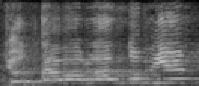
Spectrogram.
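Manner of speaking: high, rising mock complaint; hammed-up Dominican churchgoer; imitated indignant protest.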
